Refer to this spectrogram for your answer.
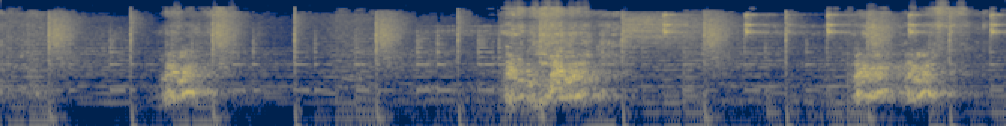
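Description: Deep, booming barks of a Dogue de Bordeaux, delivered in three loud bursts over background music.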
